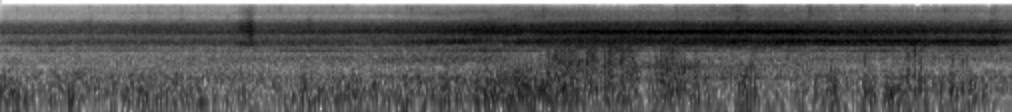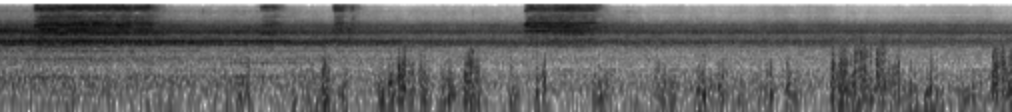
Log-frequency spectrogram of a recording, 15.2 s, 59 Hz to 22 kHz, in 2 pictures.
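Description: Hitachi Blues HTR412 Intercity train pulling out of the station, its wheels squealing in a high, steady tone for several seconds over a low rumble from the running gear.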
